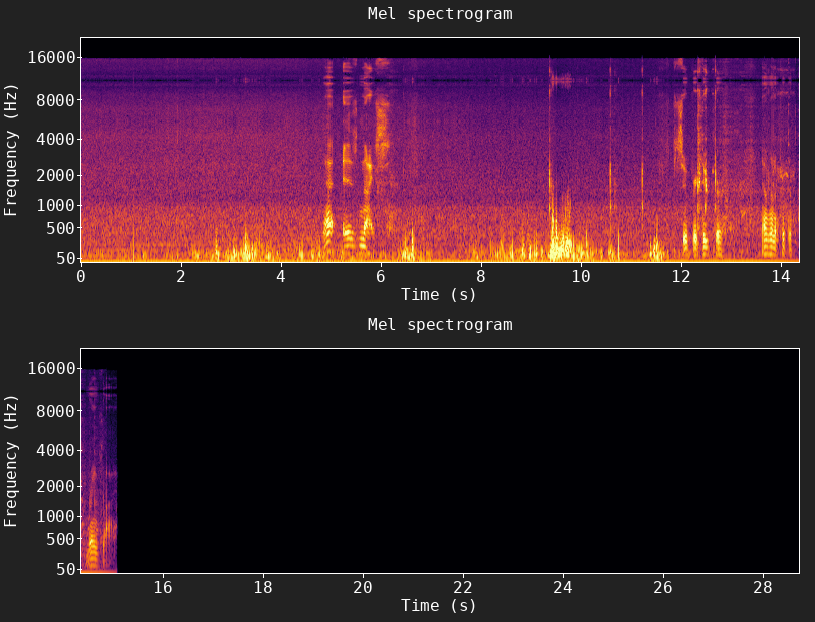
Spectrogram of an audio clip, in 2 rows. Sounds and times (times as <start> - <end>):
Outside, rural or natural: 0.0 - 15.2
Speech: 4.8 - 6.4, 11.8 - 13.0, 13.6 - 15.1.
